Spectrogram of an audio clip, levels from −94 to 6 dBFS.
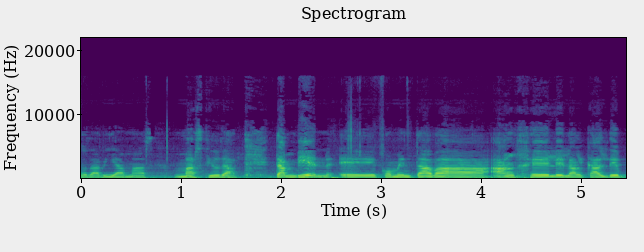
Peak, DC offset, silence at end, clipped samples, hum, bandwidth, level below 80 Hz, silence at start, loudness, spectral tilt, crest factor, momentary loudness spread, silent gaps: -4 dBFS; under 0.1%; 0 s; under 0.1%; none; 8.6 kHz; -48 dBFS; 0 s; -18 LUFS; -7 dB/octave; 14 dB; 7 LU; none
